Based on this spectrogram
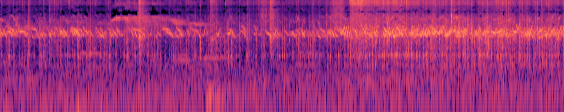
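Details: Baby chickens chirping in a group, about two and a half peeps a second at first, building into a denser, louder chorus of high sliding cheeps, with a soft thump partway through.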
